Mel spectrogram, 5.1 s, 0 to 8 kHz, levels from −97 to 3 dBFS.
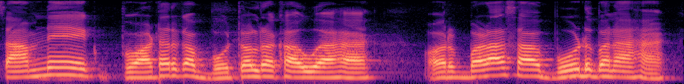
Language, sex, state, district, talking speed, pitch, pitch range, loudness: Hindi, male, Jharkhand, Garhwa, 165 wpm, 165 Hz, 150-190 Hz, -14 LUFS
